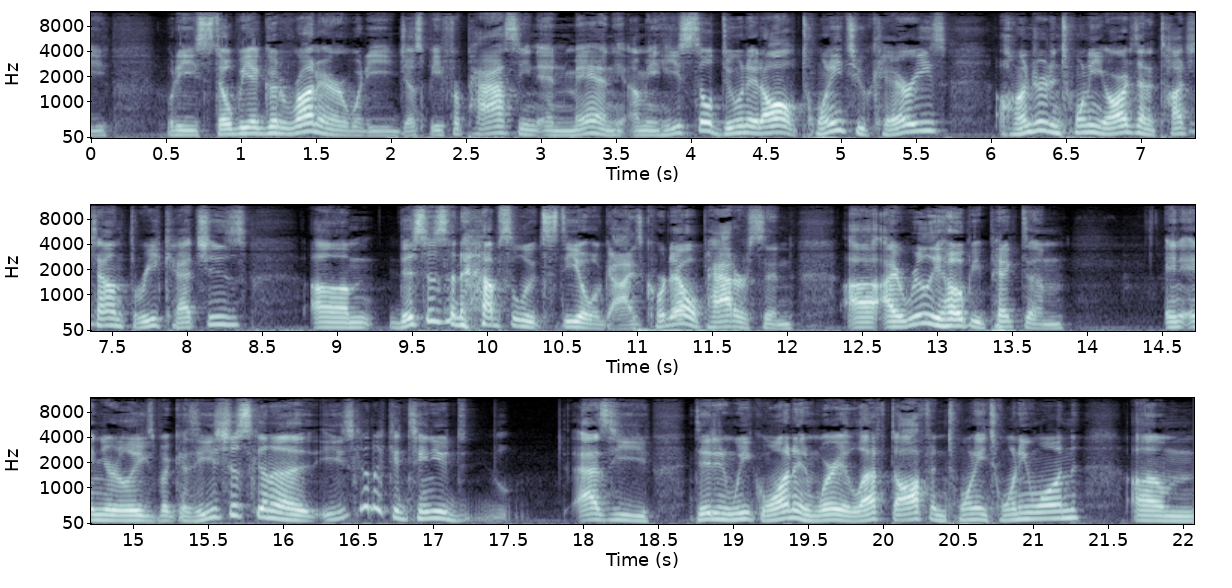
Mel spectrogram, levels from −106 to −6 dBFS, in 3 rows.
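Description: Listening closely to this recording of speech, nothing stood out as a technical problem at any point.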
